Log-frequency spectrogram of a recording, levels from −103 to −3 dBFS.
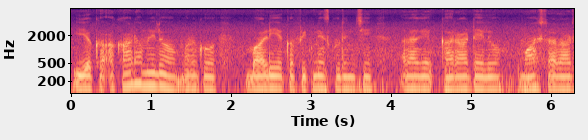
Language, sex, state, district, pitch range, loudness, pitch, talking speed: Telugu, male, Andhra Pradesh, Sri Satya Sai, 120-130 Hz, -18 LUFS, 125 Hz, 135 wpm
